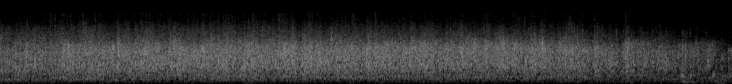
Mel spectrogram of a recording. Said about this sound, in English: I don't know why only one person would clap for that.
